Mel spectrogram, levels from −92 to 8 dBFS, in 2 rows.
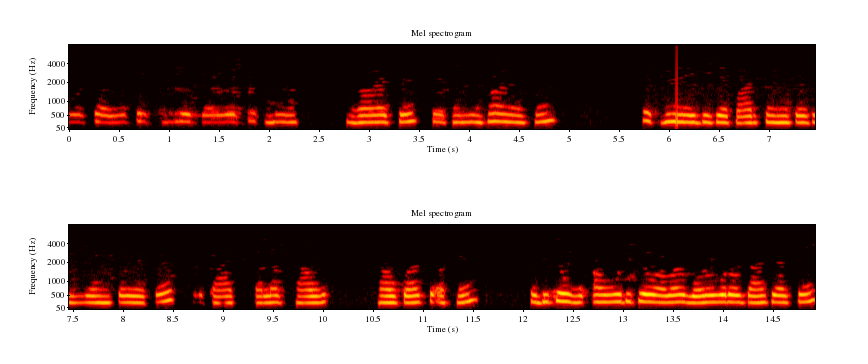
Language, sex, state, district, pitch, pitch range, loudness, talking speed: Bengali, female, West Bengal, Malda, 250 Hz, 240-265 Hz, -31 LUFS, 120 wpm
